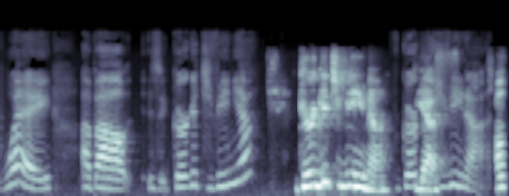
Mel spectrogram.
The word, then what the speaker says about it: Grgich: spelled in Croatian uh the H was added to make it a little easier for Americans to pronounce no extra vowels because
